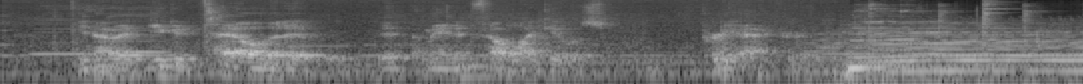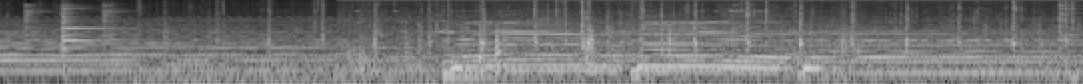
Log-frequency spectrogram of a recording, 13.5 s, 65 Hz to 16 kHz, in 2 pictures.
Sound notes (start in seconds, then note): 5.2 metal hammering; 8.3 street life sounds, horse trotting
